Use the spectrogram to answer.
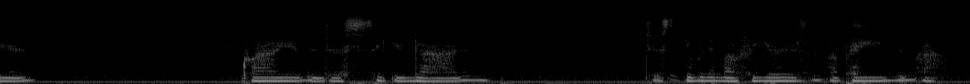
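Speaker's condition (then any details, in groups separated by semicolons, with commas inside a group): Myasthenia gravis; major emergency surgery, no cure; lungs collapsed while hospitalized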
